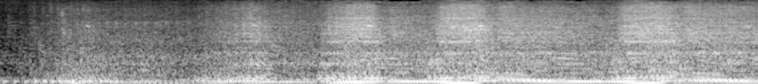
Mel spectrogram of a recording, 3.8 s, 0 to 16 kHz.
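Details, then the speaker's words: 1974 Honda Life Step Van small petrol engine, not yet warmed up: hesitates and stutters when the throttle opens, then picks up in uneven surges; carburetor stumble on tip-in, likely needing a tune-up or cleaning, better once warm. "if you step on it you get the typical carburetor kind of stutter before it starts revving have a listen"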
